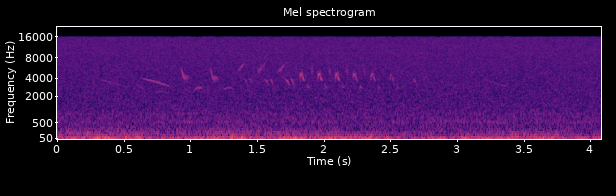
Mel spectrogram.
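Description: A small bird singing one short phrase, about two seconds long: a few slurred high notes, then a quick run of sharp chips. A low rumble runs underneath.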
